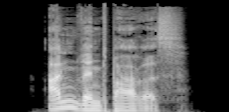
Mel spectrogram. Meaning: strong/mixed nominative/accusative neuter singular of anwendbar
- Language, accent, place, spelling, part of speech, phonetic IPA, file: German, Germany, Berlin, anwendbares, adjective, [ˈanvɛntbaːʁəs], De-anwendbares.ogg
